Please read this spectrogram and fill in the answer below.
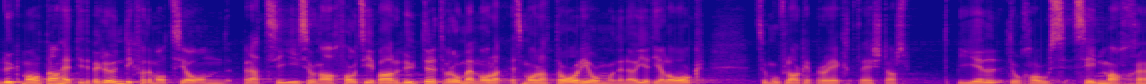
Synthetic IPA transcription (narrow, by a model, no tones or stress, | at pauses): d̥əɾlykmɔtɑɦɛtidəɾbeɡɾʏndikfɔdəmɔt͡sjoːnpɾɛt͡siːsʊnnɑːχfɔlt͡siːəbɑːɾɛlytəɾətʋaɾʊməəsmɔɾɑt̪oːɾiʊmʊndənœʏədiɑloːɡ | t͡sʊmuːflɑːɡəpɾɔjɛkχtʋɛʃtɑt | tb̥iəld̥ʊɾχaʊssɪnmɑχə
